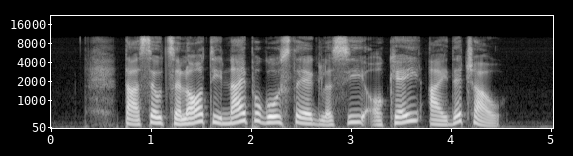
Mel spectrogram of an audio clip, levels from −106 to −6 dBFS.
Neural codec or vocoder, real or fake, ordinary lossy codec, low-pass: none; real; none; 9.9 kHz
